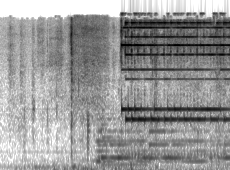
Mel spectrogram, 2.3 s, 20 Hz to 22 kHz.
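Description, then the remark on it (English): A telephone starts ringing at 6:15 in the morning in Dublin, Ireland, with a call from New Jersey, after a second of quiet shuffling and a couple of soft knocks, its bright, steady ring loud, continuing to the end. “This is way too early to be talking on the phone.”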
